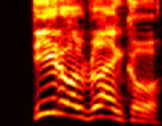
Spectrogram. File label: Spanish - dialogue, Lazer Gremlin Expressions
